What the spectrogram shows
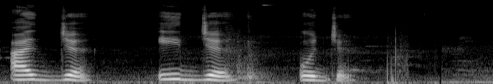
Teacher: جیم کے مخرج میں زبان کا درمیان والا حصہ اوپر کے تالو سے ٹکرا کر جدا بھی ہوگا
